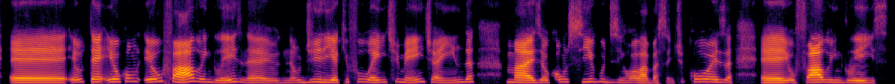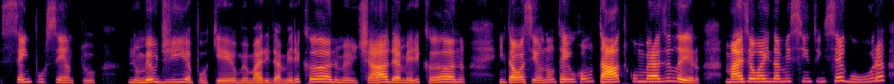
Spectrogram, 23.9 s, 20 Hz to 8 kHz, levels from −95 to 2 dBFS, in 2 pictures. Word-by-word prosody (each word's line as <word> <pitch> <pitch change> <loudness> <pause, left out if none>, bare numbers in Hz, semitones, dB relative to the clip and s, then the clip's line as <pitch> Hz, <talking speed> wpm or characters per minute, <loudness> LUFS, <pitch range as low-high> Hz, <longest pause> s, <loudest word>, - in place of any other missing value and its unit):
Eh, 200 -1 +4
eu 235 +3 -6
ten 260 -2 +1
eu 255 0 -1
con 300 +1 -10
eu 250 +5 -1
falo 265 +2 +6
inglês, 225 0 -6
né, 200 -2 -6
eu 190 - -19
não 205 +2 -15
diria 220 0 -4
que 245 - -18
fluentemente 235 0 -7
ainda, 215 +5 -7 0.4
mas 220 -2 +4
eu 215 -1 -7
consigo 250 +2 -11
desenrolar 205 -4 -6
bastante 185 +6 -16
coisa. 250 -4 -7 0.4
Eh, 190 0 +3
eu 215 +1 -4
falo 230 +2 +6
inglês 195 -3 -6
100% 225 -5 -8 0.4
no 220 -2 -11
meu 230 +5 +1
dia 230 +1 -6
porque 190 -2 -9
o 185 - -12
meu 190 -1 -12
marido 190 -1 -5
é - - -2
americano, 245 +6 -2
meu 205 -2 -10
enteado 210 +5 +2
é 215 - +5
americano. 235 +4 -3 0.5
Então, 230 0 +1
assim, 235 -1 -5
eu 210 0 -7
não 235 +2 -11
tenho 250 -1 -3
contato 270 -1 +6
com 295 -2 -10
brasileiro, 275 - +2 0.3
mas 260 +3 +6
eu 280 0 +3
ainda 280 0 -1
me 295 +2 -10
sinto 290 -1 -14
insegura, 290 +1 -5
230 Hz, 135 wpm, -23 LUFS, 205-255 Hz, 0.5 s, falo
